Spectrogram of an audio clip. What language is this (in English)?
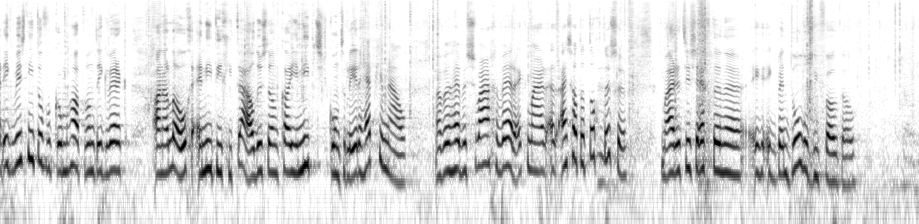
Dutch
